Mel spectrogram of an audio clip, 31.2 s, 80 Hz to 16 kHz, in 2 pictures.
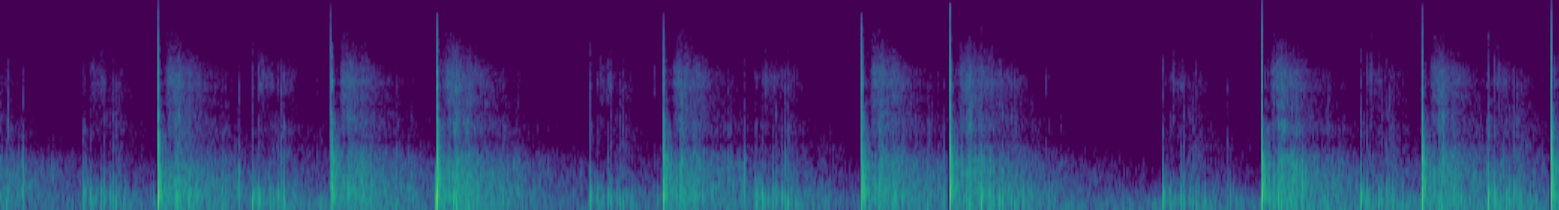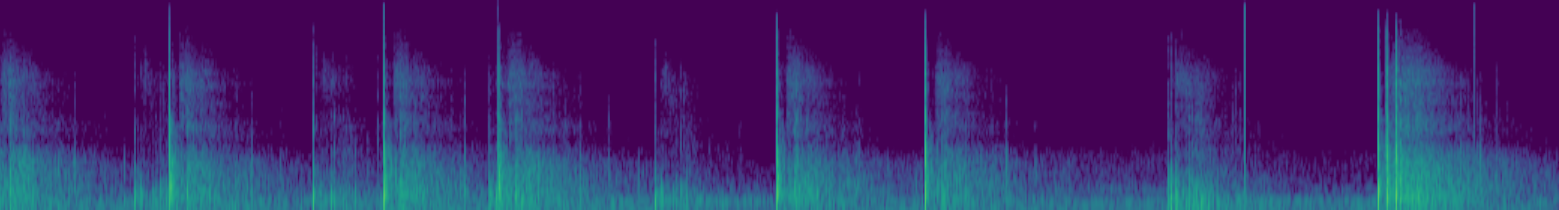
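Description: Brothers Pyrotechnics Geronimo 500 g fireworks cake firing its shots one after another: a string of sharp bangs one to three seconds apart, each trailing off in an echoing decay, bunching closer together near the end.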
